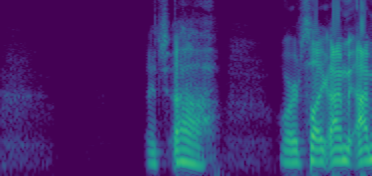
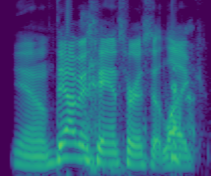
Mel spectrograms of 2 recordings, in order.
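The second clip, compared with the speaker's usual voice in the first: ordinary delivery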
